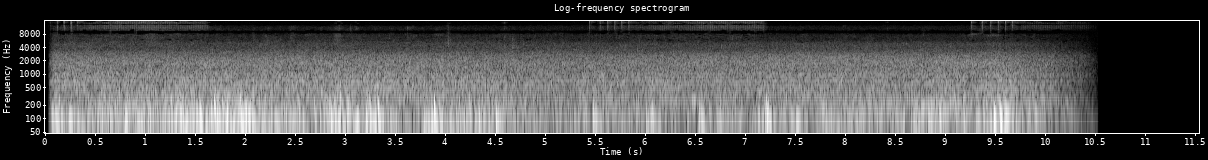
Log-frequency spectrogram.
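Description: A river flows and ripples over rocks.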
